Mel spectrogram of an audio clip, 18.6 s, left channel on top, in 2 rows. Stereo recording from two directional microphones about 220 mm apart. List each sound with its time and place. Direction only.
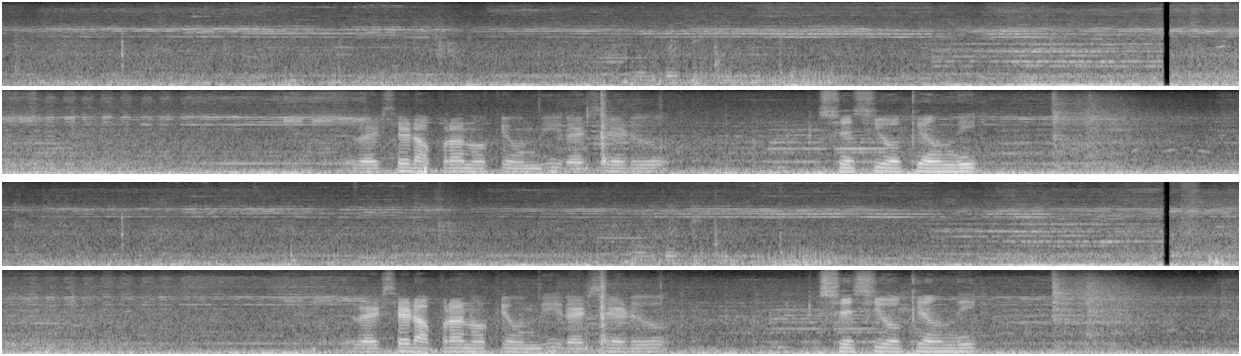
11.9 s speech: centre (ahead or behind)
15.4 s speech: 25° left (ahead or behind)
